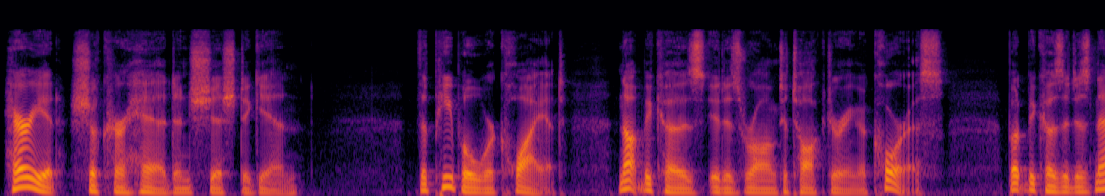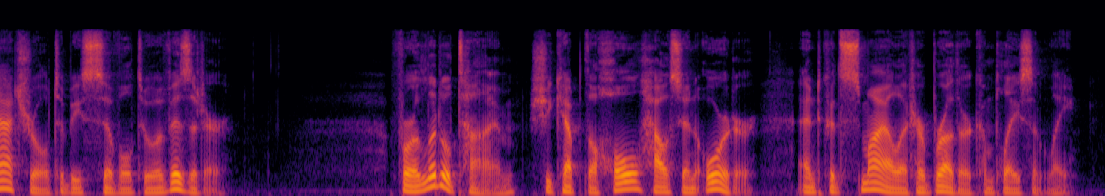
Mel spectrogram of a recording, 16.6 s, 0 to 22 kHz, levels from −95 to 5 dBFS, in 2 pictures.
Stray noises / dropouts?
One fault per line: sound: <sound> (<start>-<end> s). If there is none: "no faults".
no faults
